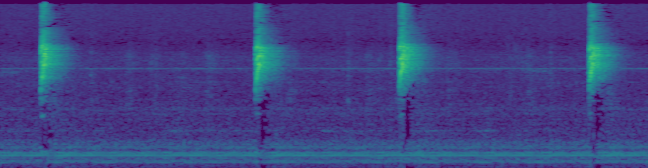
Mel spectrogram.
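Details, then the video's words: Captive Brazilian-bred female Ultramarine grosbeak calling: four abrupt, high chip notes spaced about two seconds apart against a low background hum. "Fêmea de azulão piando"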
